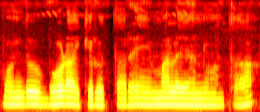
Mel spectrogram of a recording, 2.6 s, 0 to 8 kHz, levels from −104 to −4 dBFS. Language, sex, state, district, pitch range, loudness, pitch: Kannada, male, Karnataka, Koppal, 130-140 Hz, -17 LUFS, 135 Hz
